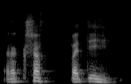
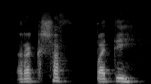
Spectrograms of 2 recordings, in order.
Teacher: Visarga turns into F when it faces pa or pa, okay?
